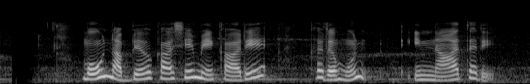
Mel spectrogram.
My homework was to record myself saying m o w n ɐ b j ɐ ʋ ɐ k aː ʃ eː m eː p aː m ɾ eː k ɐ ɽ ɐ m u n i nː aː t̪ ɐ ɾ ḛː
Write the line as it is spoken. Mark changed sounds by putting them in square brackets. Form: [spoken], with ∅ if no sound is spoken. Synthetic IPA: m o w n ɐ b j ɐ ʋ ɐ k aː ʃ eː m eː [k] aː [∅] ɾ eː k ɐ [ɾ] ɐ m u n i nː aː t̪ ɐ ɾ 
